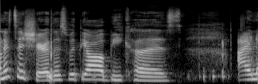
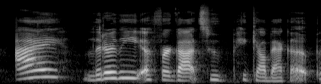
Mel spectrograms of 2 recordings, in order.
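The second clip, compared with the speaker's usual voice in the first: ordinary delivery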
